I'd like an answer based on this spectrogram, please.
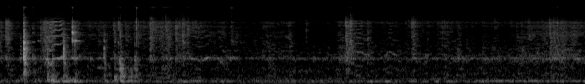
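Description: Sharp clicks and light knocks of cooked spider conch shells and fingers against a plate while eating by hand: a cluster of clicks in the first second or so, then quieter scattered ticks.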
